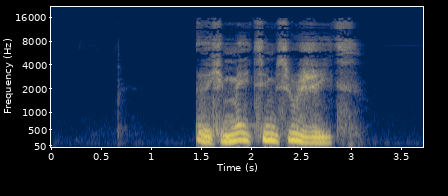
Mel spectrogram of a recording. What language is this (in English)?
Kabyle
